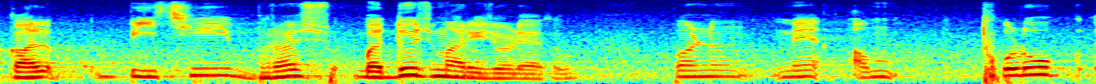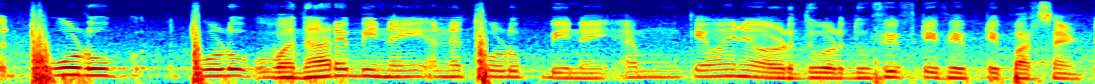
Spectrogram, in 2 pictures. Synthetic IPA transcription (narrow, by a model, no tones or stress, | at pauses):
kəlppit͡ʃʰibʱɾəʃbəd̪ʱũd͡ʒmaɾid͡ʒoɽeɦət̪ũ | pəɳmɛ̃ə̰m | t̪ʰoɽũkt̪ʰoɽũkt̪ʰoɽũkʋəd̪ʱaɾebʱinəɦĩə̰net̪ʰoɽũk̚bʱinəɦĩʔḛmkeʋajneəɽd̪ʱũəɽd̪ʱũfɪfʈifɪfʈipəɾseɳʈ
